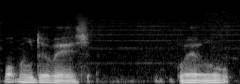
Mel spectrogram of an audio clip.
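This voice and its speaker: Low-voiced man hosting a podcast. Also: fairly even intonation, slow, muffled recording. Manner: chatty, stammering restarts. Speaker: podcast host. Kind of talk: casual chat over a video call. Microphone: headset.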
